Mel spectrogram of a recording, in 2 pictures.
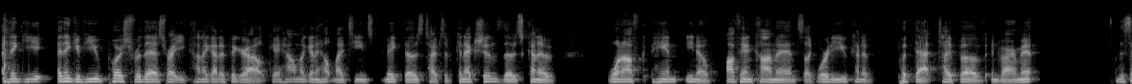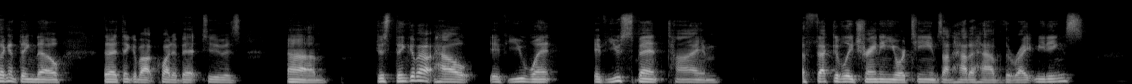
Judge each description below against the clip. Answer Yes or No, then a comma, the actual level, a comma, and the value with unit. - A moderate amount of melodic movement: No, narrow, 2.3 semitones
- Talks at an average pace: No, fast, 235 wpm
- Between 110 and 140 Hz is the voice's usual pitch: Yes, low, 115 Hz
